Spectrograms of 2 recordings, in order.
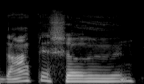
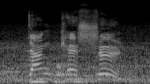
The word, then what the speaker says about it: Dankeschön: In German, you have all these alphabet letters that got the dots on them, and you gotta say it right, because the Germans get real fucking offended by that shit.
